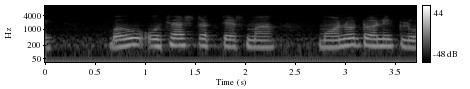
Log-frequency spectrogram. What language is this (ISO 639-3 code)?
guj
